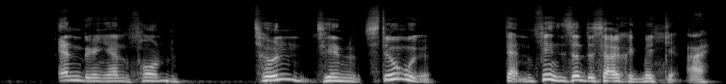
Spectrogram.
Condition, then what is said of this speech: Cerebral palsy. Till och med jag med talfel fixar det.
